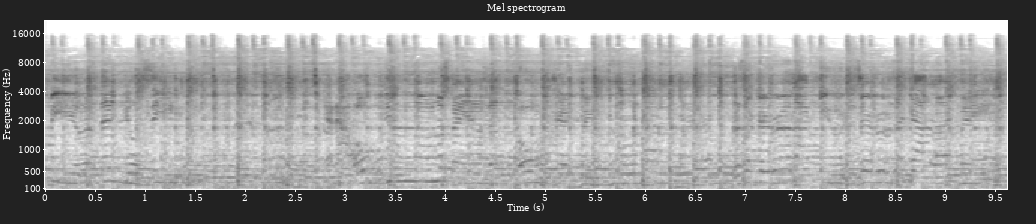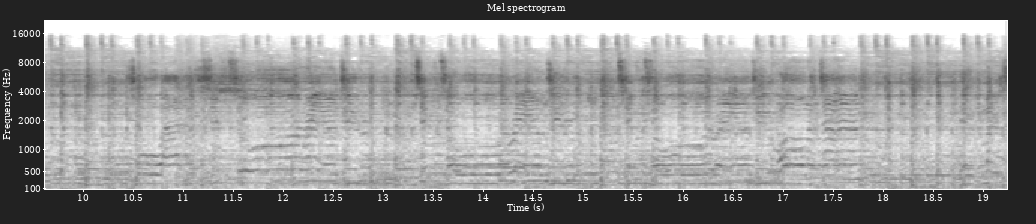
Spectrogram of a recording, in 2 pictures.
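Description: Live rockabilly band playing at a steady beat: upright double bass, drum kit with cymbals and electric guitar, with a man singing into the microphone.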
